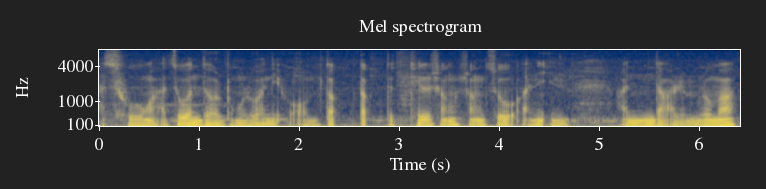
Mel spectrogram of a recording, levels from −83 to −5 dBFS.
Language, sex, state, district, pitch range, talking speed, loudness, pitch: Mizo, male, Mizoram, Aizawl, 90-105 Hz, 195 wpm, -17 LUFS, 100 Hz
